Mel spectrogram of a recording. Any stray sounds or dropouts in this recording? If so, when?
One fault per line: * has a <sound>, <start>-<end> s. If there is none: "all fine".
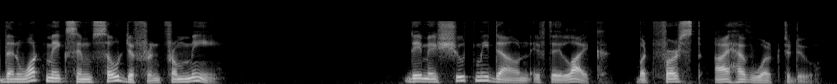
all fine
